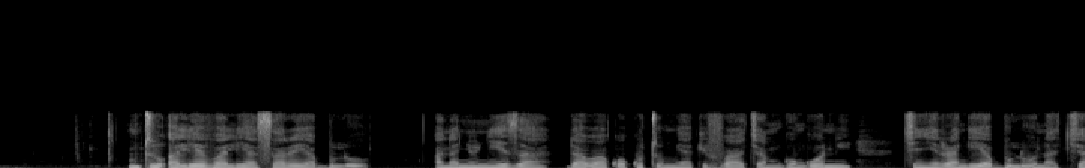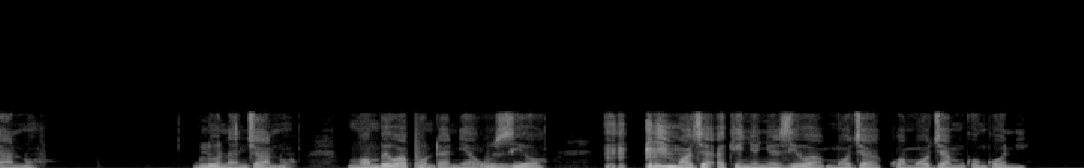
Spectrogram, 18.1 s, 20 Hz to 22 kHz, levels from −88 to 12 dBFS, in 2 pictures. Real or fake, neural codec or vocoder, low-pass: real; none; 7.2 kHz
